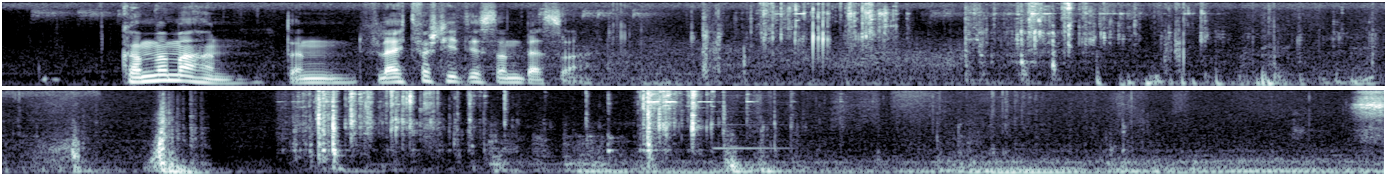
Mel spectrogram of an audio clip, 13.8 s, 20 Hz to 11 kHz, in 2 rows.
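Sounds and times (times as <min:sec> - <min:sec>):
speech: 0:00.6 - 0:03.1
low car engine rumble as the car pulls away in a parking lot: 0:01.3 - 0:13.8
keys jingling and rattling: 0:03.0 - 0:07.1, 0:08.3 - 0:11.0
car door thudding shut: 0:05.8 - 0:08.8.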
